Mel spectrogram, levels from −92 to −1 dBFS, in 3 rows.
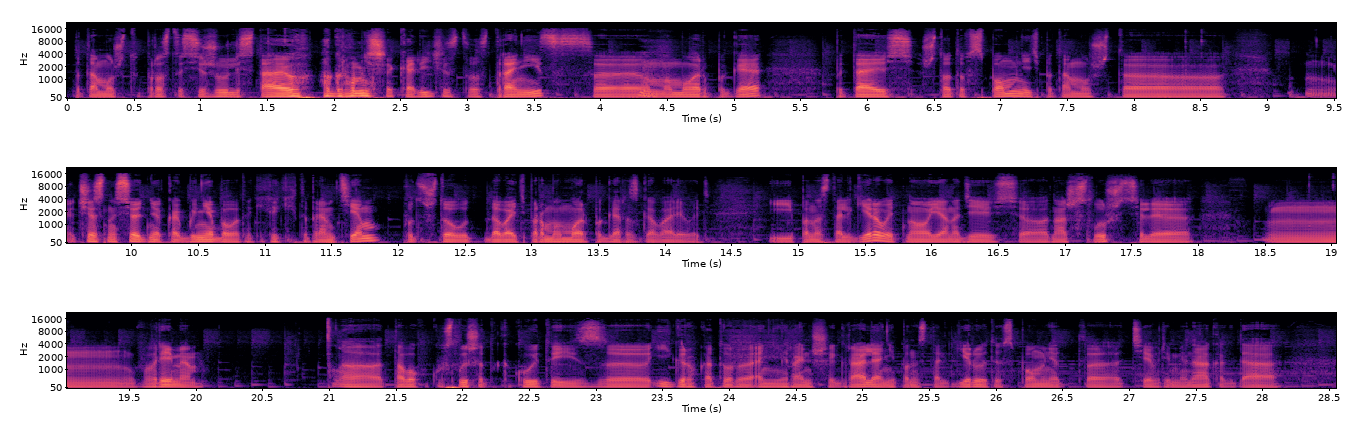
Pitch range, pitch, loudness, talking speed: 85-100 Hz, 90 Hz, -31 LUFS, 135 wpm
